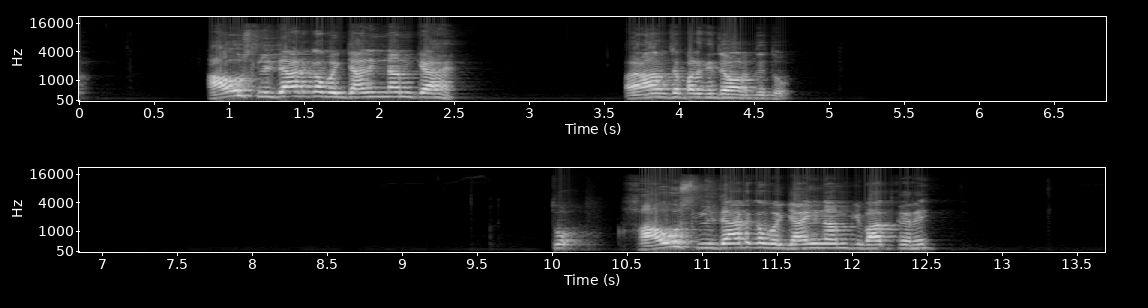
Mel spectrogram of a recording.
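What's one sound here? A man speaks with animation into a close microphone, with pauses.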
